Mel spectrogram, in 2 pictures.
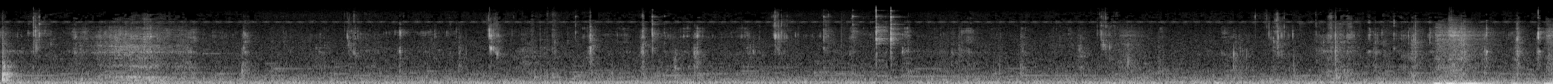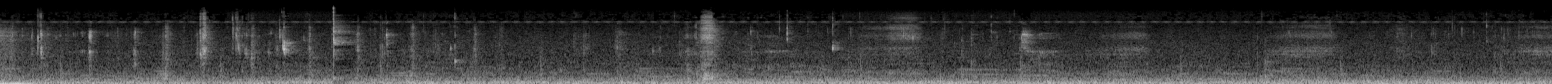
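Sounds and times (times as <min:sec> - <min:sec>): close chewing with wet mouth sounds: 0:01.9 - 0:26.3
metal chopsticks clicking on bowl: 0:07.7 - 0:09.1.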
